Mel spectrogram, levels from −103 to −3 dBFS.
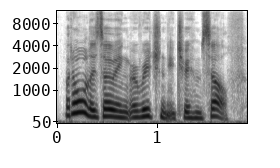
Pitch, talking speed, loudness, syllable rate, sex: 205 Hz, 220 wpm, -14 LUFS, 7.3 syllables/s, female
